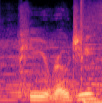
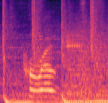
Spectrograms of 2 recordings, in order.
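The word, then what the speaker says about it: pierogi: Pogji did I pronounce that right? It's pronounced perogi. A tasty dish like dumplings.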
